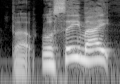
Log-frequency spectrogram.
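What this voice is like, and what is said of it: Poor put-on English accent, sounds Australian. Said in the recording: “You going to come back with an accent? ... That's more Australian, but we're doing an okay job. Nah, that's terrible. That's awful. That's quite bad.”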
